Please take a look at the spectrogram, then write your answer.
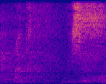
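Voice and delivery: ordinary talk

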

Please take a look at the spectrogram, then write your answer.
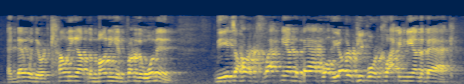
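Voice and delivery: ordinary delivery, nothing marked

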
